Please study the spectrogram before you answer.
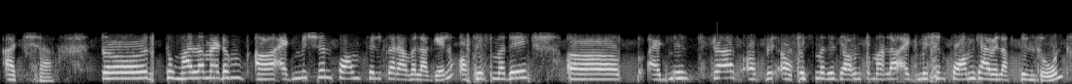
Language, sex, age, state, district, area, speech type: Marathi, female, 30-45, Maharashtra, Nagpur, rural, conversation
